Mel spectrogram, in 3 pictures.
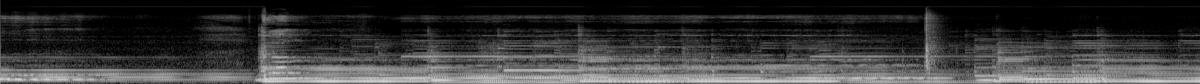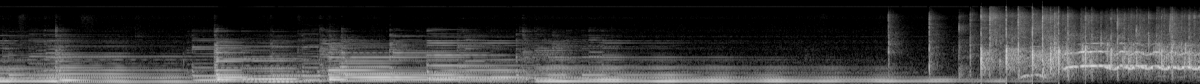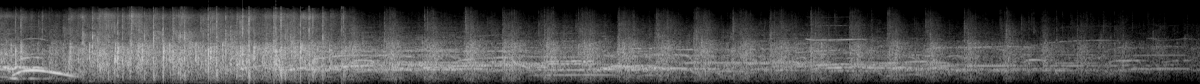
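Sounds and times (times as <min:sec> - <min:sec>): electric guitar playing: 0:00.0 - 0:22.0
audience applauding and cheering: 0:21.3 - 0:36.0
person whooping: 0:22.2 - 0:24.9.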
